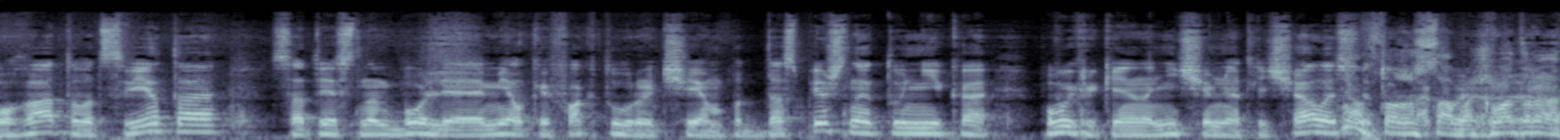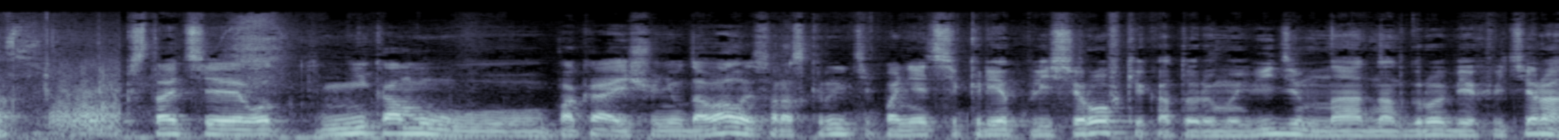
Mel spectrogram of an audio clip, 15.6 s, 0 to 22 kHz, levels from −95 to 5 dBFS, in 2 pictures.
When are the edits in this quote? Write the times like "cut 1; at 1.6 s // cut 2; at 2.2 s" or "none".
cut 1; at 8.4 s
